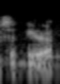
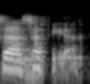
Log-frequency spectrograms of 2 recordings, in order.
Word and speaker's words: Sophia: I almost called her Safira. The two names are rather close together in pronunciation, but it's Sophia.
